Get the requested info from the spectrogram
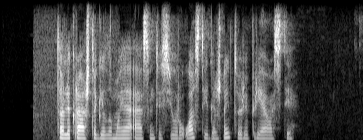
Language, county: Lithuanian, Kaunas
